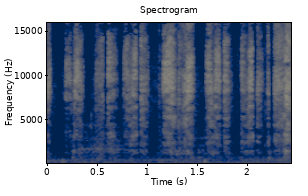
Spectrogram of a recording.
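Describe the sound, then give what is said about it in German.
A drying-out pen scratches across paper in short, uneven strokes as someone writes down notes, a dry, raspy writing sound with no one talking. “die Stifte geben den Geist auf.”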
